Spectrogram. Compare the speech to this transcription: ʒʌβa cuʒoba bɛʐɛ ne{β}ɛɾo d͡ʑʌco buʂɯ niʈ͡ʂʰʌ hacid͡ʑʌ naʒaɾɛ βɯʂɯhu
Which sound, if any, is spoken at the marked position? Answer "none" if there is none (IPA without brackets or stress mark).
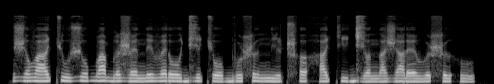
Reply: β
